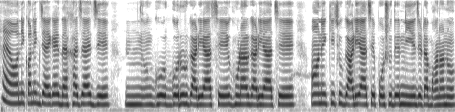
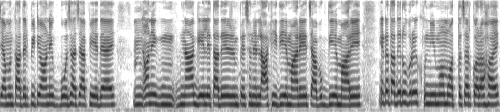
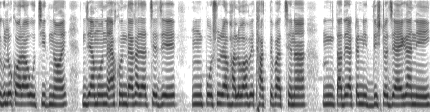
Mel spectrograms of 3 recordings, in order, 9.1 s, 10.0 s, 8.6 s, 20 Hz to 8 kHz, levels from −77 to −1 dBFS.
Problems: none marked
